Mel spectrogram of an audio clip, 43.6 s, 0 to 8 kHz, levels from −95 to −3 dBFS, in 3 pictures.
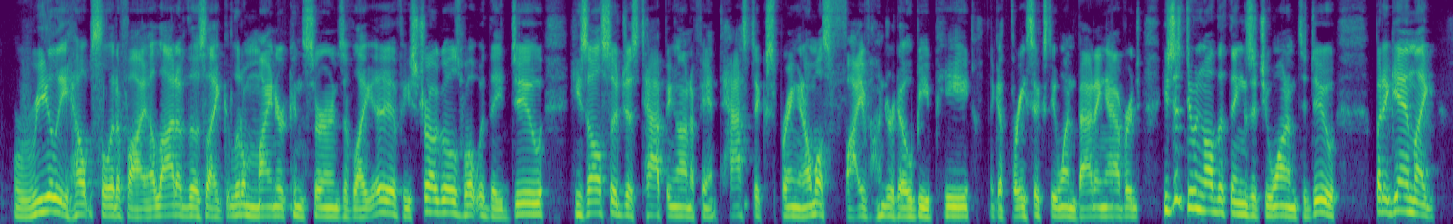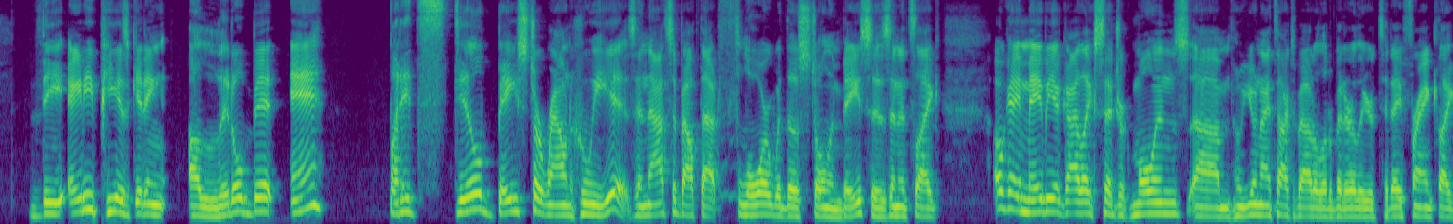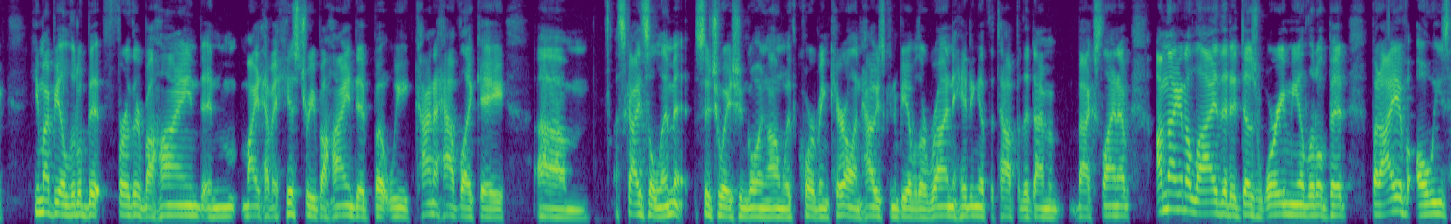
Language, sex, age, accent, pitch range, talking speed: English, male, 30-49, American, 115-150 Hz, 235 wpm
